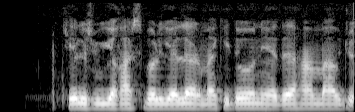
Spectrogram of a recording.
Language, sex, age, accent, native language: Uzbek, male, 18-24, Toshkent viloyati, Uzbek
